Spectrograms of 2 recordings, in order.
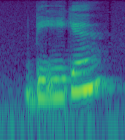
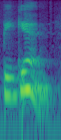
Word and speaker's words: begin: stronger do we say vegan or do we say begin and it is the last one we say begin so if we are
